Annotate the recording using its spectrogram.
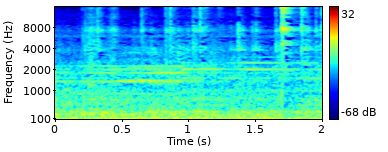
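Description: Steady low mechanical rumble of a Ferris wheel turning, heard from inside its enclosed gondola as it descends, with a few light clicks. Faint music plays in the background.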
